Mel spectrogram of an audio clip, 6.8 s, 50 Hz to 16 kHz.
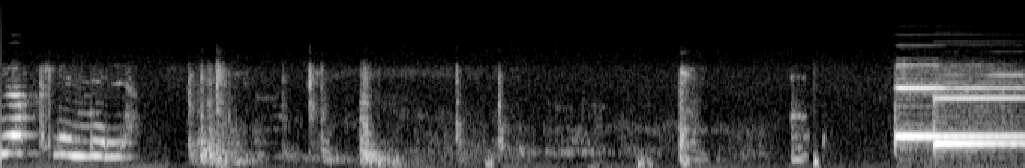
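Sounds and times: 
brief voices: 0.0 - 5.5
loud electronic doorbell chime: 6.0 - 6.8.

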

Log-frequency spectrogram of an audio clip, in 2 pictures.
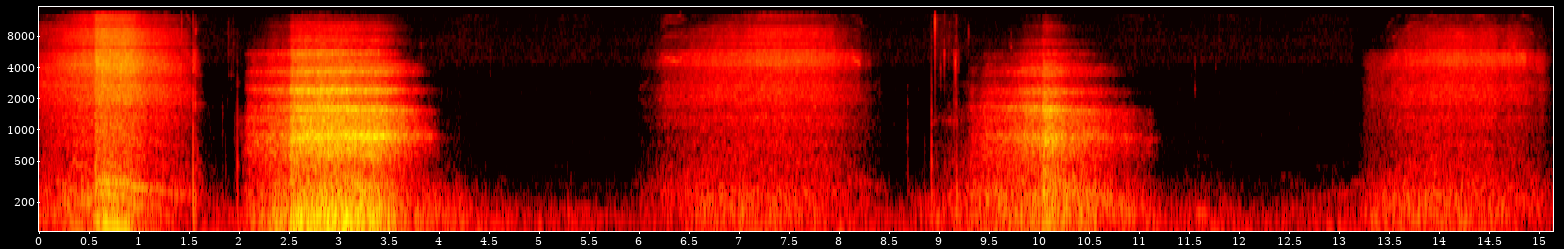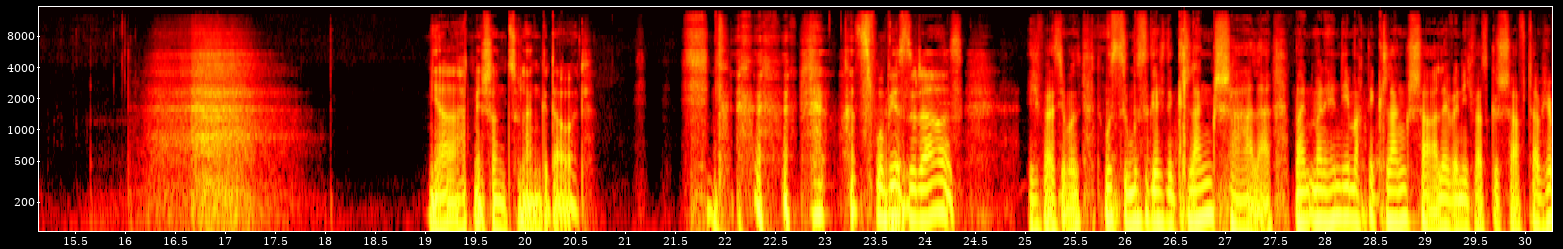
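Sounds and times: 
deep breaths in through the nose: 0.0 - 4.0, 6.0 - 8.4, 9.2 - 11.1, 13.2 - 15.2, 16.0 - 17.9, 24.4 - 25.0
speech: 19.2 - 20.7, 23.4 - 30.2
laughter: 21.6 - 24.4.

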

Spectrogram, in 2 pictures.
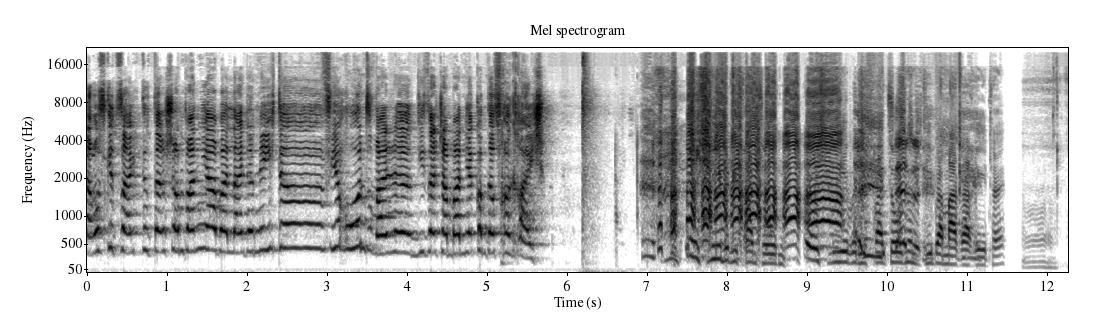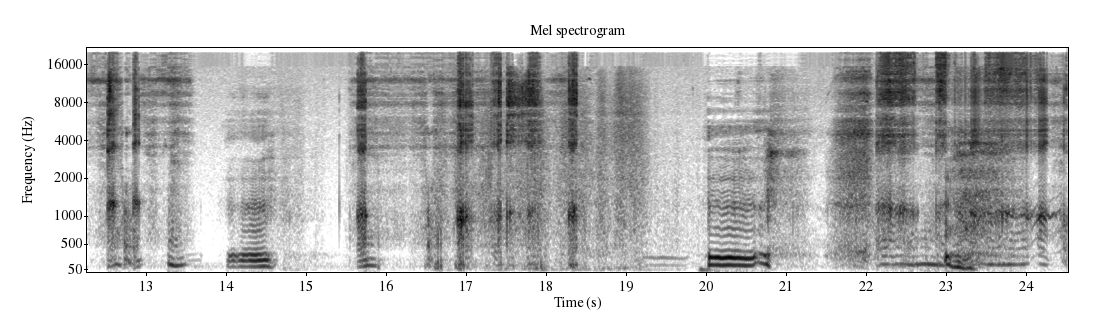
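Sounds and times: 
speech: 0.2 - 5.9, 7.0 - 11.6, 15.7 - 16.8, 20.0 - 21.0
laughter: 6.9 - 11.3
loud rattling snores: 11.7 - 13.7, 15.5 - 19.2, 21.9 - 24.5
snorting breaths: 11.7 - 24.5.

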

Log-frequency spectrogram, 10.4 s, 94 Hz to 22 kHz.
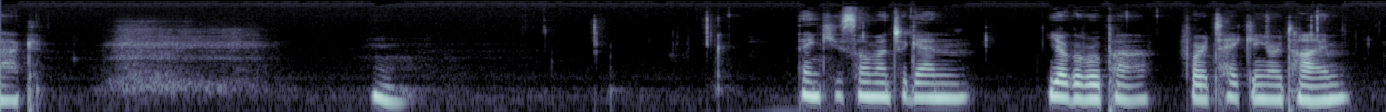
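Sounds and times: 
deep breath in and out at the close of a guided yoga relaxation: 0.8 - 2.2
speech: 6.0 - 10.2.

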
